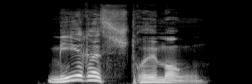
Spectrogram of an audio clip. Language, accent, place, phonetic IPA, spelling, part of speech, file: German, Germany, Berlin, [ˈmeːʁəsˌʃtʁøːmʊŋ], Meeresströmung, noun, De-Meeresströmung.ogg
- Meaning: ocean current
